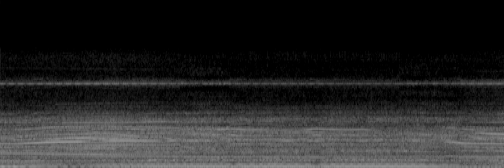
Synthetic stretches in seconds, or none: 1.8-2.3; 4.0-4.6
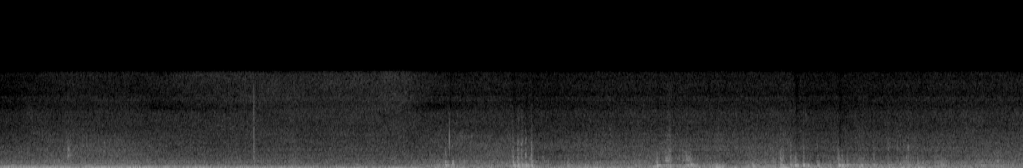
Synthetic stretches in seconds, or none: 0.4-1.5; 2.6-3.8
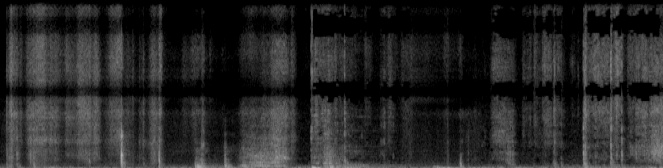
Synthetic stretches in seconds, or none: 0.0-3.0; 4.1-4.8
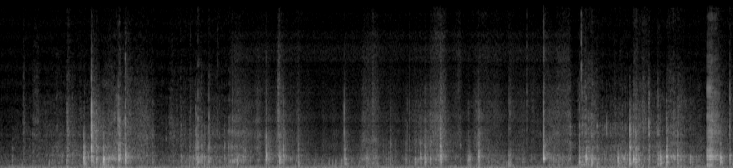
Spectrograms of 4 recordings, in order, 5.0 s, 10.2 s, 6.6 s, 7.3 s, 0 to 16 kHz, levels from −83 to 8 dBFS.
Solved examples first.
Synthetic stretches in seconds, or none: 2.3-5.7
